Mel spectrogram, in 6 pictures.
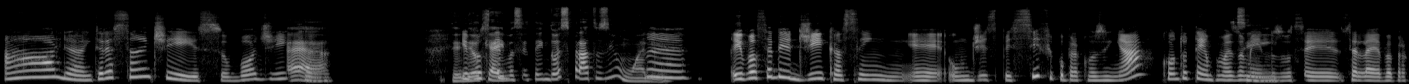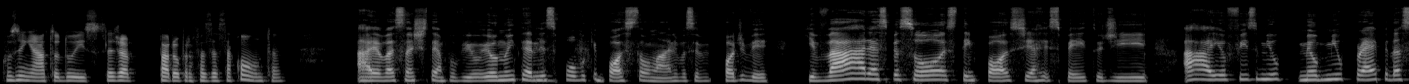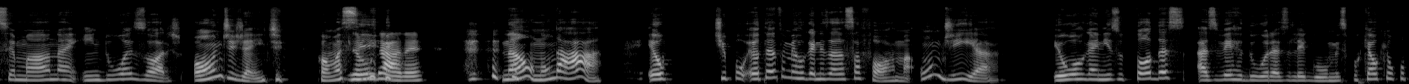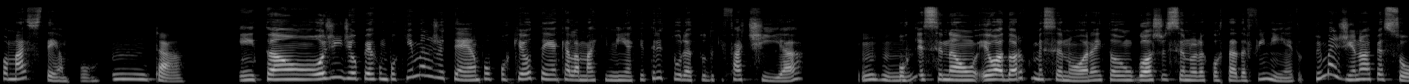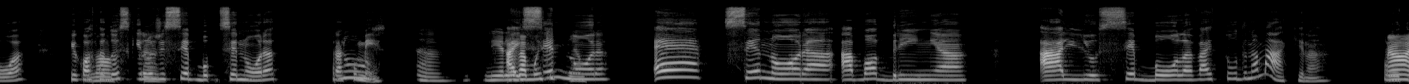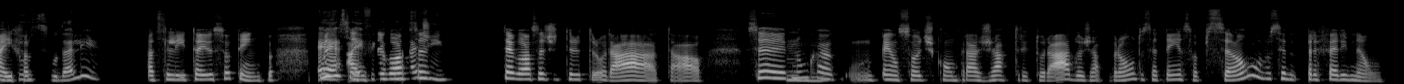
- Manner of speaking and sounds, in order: chuckle; in English: "meal"; in English: "meal prep"; chuckle; giggle; other background noise; tapping
- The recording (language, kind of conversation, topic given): Portuguese, podcast, Como costuma montar suas refeições durante a semana?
